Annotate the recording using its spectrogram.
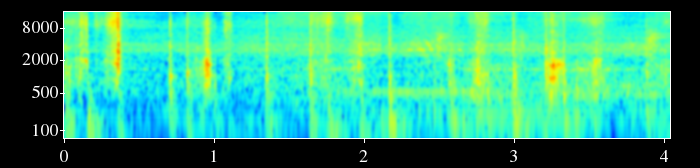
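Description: Tint squeegee (a bulldozer) pushed across wet window film on a car's rear glass, working the slip solution out: a series of short rubbing strokes and clicks, with a few brief squeaks about three seconds in.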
